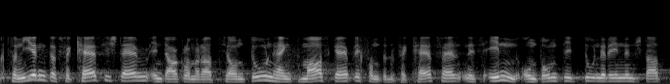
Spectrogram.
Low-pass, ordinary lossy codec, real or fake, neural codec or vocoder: 3.6 kHz; none; real; none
